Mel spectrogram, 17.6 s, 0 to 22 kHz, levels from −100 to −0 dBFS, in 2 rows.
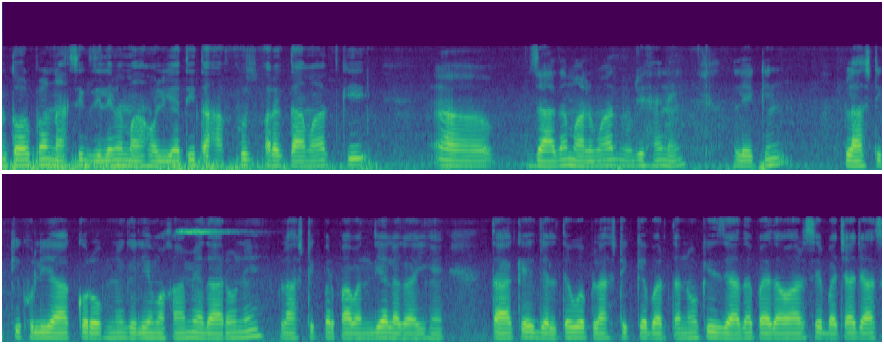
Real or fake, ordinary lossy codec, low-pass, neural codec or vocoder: real; none; 7.2 kHz; none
